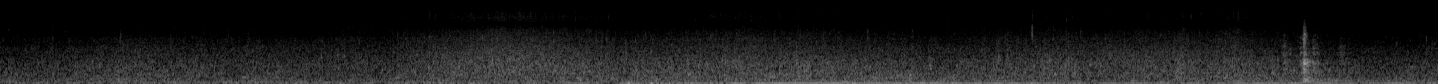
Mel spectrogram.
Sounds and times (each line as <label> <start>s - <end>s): Construction cranes 12.6s - 14.3s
